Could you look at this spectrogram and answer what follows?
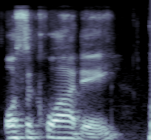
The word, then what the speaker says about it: Osakuade: My last name is pronounced as Osakuade.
